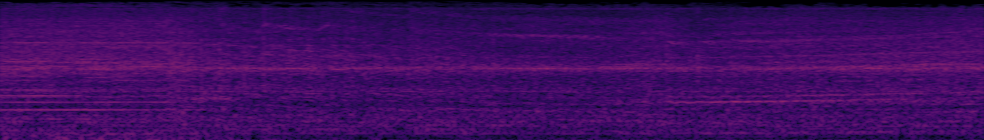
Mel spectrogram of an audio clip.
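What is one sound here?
A racing car engine drops in pitch as the car brakes for a corner.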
